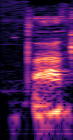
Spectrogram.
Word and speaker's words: Palk: पाक की कई बार क्वेश्चन पूछा गया है, मगर इसकी स्पेलिंग होती है PALK, पाक की खाड़ी।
